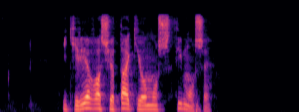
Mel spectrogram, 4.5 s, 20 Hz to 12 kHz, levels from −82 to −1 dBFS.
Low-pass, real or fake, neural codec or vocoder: 7.2 kHz; fake; codec, 16 kHz, 16 kbps, FreqCodec, smaller model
